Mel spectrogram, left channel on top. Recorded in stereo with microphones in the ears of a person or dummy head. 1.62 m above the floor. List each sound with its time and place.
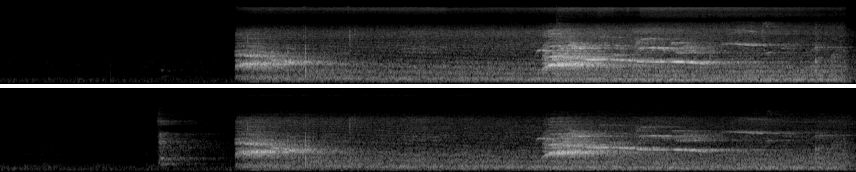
2.4 s a scream: 10° left (ahead or behind), 4 m; by 8.5 s 75° left (ahead or behind), 2.0 m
